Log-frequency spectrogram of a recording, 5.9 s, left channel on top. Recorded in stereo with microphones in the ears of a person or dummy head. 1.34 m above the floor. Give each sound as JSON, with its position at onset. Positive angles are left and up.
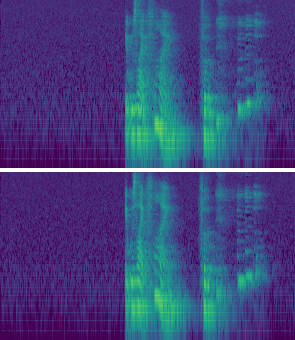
{"t": 2.5, "sound": "a woman speaking", "side_deg": -55, "distance_m": 1.7}
{"t": 4.3, "sound": "a giggle", "side_deg": -65, "distance_m": 5.5}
